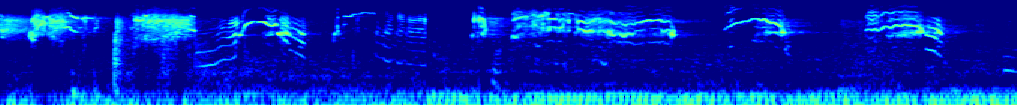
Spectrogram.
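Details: Dito, a baby monkey with no milk, screams loudly and almost nonstop: piercing, wavering high cries in rapid bursts, some sliding up and down, over a constant low background hum.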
